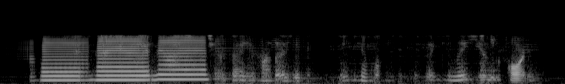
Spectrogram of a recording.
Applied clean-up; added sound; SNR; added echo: neural separator model SepFormer WHAMR!.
